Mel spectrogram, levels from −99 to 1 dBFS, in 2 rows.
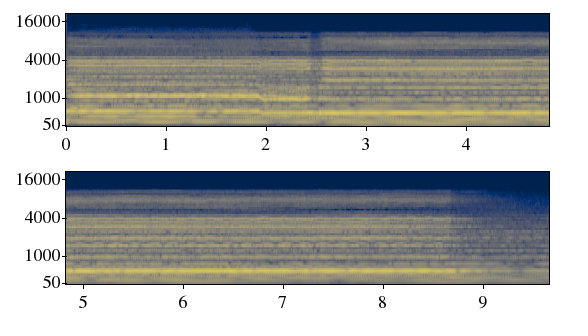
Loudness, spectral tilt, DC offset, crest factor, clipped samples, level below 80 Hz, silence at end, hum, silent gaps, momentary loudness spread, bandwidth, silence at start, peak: -17 LUFS; -3.5 dB/octave; under 0.1%; 12 dB; under 0.1%; -64 dBFS; 0 s; none; none; 4 LU; 11 kHz; 0 s; -6 dBFS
